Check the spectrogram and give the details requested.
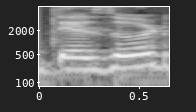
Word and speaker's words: desert: लेकिन एक वर्ड होता है desert DESERT, उसे हम लोग प्रोनाउंसिएशन गलत करते हैं बट उसे हम डेजर्ट बोलते हैं और उसका मतलब होता है मरुभूमि या आप कह सकते हैं रेगिस्तान, ठीक है।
